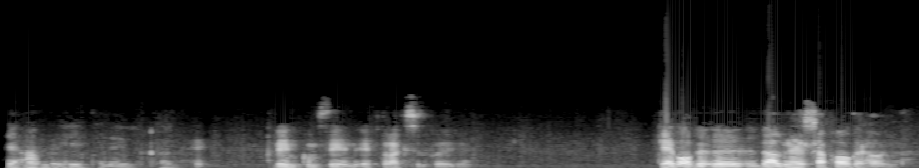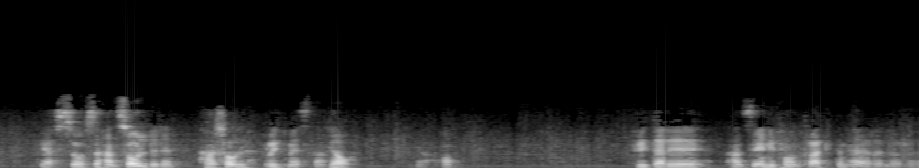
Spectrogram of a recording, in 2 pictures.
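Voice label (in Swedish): Ingatorp Småland, dialekter; Folkminnen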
